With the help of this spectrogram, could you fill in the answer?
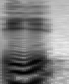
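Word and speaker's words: Hayer: donc c'est Valérie Eyer je sais pas si je prononce bien mais parce que j'ai entendu quelquesuns dire Eyer mais apparemment c'est c'est Eyer Valérie ayer a été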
